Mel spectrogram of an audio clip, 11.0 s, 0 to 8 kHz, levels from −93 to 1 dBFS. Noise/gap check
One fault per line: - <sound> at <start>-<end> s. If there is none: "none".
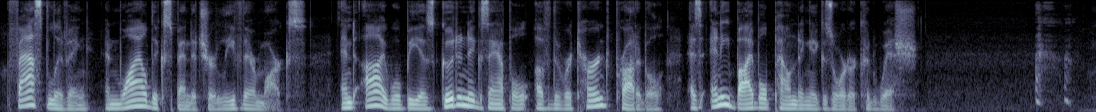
- laugh at 10.3-10.8 s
